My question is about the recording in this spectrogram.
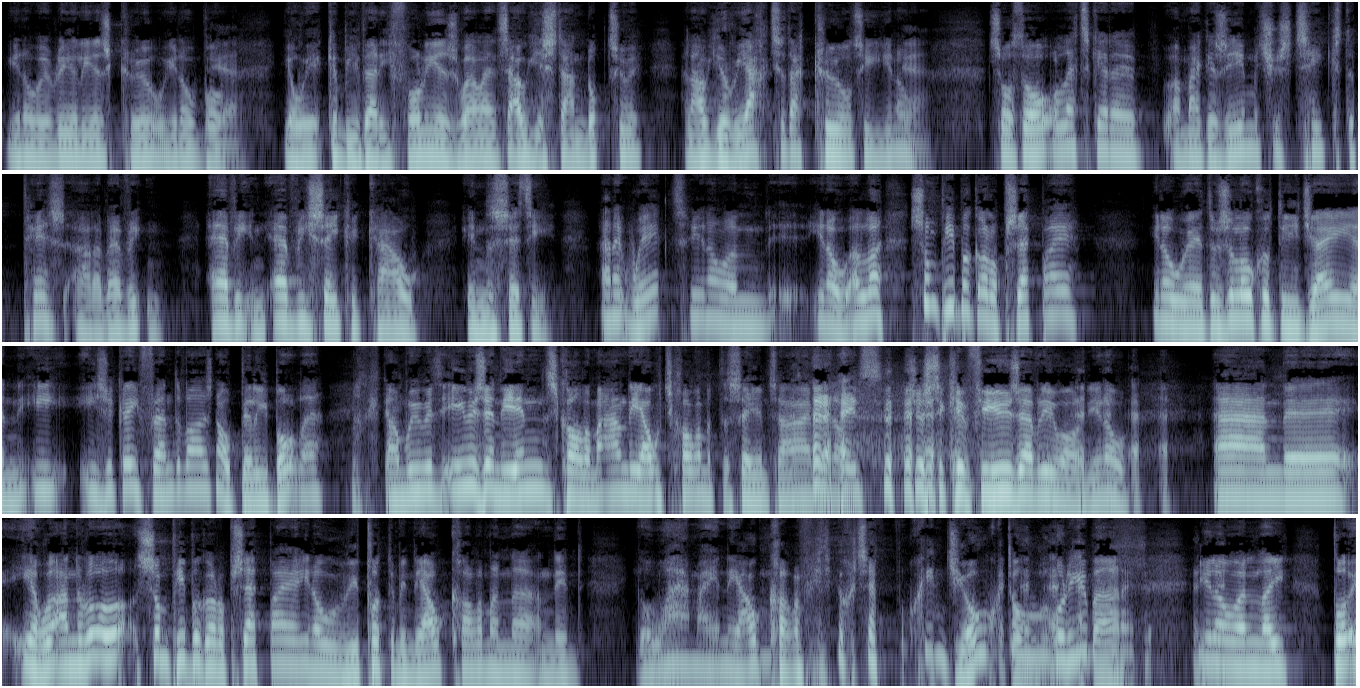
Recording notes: in an unseasonably sweltering Liverpool, at the Playhouse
